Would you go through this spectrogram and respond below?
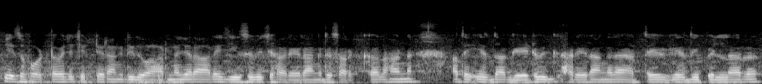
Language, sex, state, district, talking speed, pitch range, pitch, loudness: Punjabi, male, Punjab, Fazilka, 220 wpm, 110-120 Hz, 115 Hz, -13 LUFS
